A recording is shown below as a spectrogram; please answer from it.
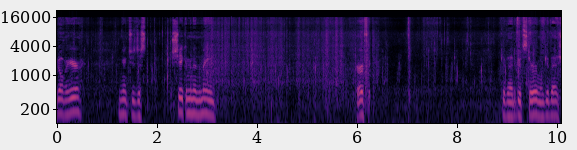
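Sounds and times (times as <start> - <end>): man talking: 0.0 - 0.6, 1.2 - 3.2, 5.9 - 6.3, 8.8 - 10.0
foil pouch rustling: 0.0 - 7.9.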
